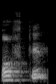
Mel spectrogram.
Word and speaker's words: often: often ah of is often not often right well some people pronounce often but it's uh it's it's okay to say both to to be honest it's more correct to say often often okay okay MW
